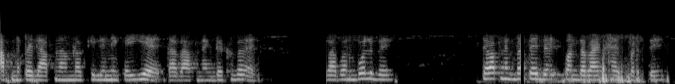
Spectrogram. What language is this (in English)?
Maithili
